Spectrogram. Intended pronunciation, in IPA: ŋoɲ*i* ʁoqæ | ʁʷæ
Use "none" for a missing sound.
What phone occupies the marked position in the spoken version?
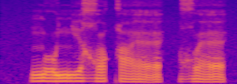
i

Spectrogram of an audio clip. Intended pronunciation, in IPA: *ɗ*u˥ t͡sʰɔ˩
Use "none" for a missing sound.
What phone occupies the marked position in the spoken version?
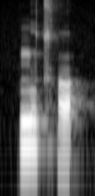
n̪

